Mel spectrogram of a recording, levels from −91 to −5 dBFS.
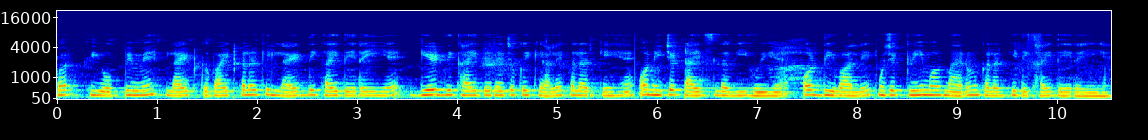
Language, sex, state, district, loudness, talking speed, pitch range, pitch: Hindi, female, Bihar, Saran, -29 LUFS, 235 wpm, 170-200 Hz, 180 Hz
